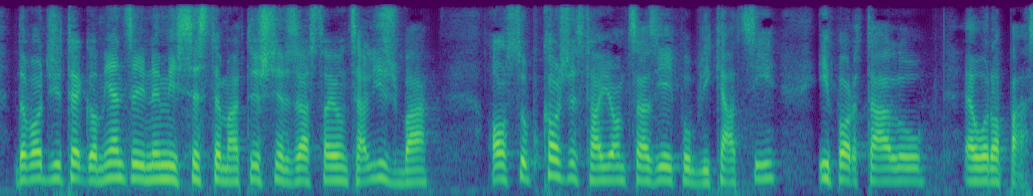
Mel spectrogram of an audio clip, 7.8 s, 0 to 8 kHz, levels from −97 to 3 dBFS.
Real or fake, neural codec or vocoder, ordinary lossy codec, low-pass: fake; codec, 16 kHz, 1 kbps, X-Codec, WavLM features, trained on Multilingual LibriSpeech; none; 7.2 kHz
